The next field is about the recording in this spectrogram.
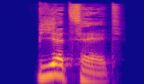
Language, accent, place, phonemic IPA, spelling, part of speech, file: German, Germany, Berlin, /ˈbiːɐ̯ˌt͡sɛlt/, Bierzelt, noun, De-Bierzelt.ogg
- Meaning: beer tent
